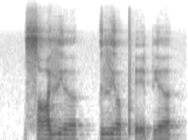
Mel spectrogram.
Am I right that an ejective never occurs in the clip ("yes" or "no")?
no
